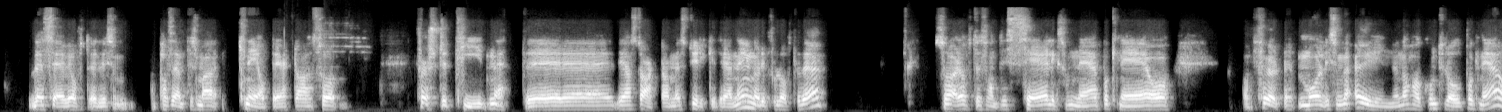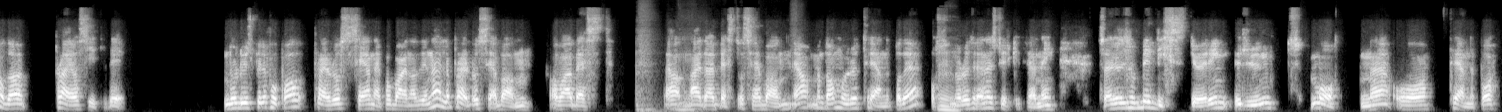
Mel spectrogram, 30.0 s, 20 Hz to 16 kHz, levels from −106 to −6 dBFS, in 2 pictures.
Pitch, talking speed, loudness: 150 Hz, 215 wpm, -13 LUFS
